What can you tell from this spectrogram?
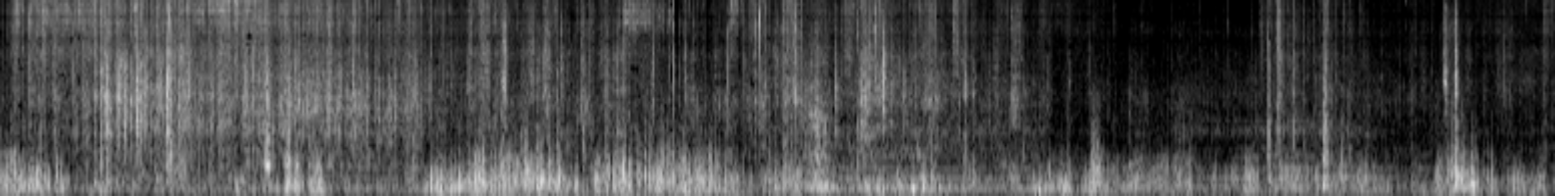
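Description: Blue crabs being shaken out of a wire crab trap onto a boat deck: rattling and scraping of wire and shells, with scattered clicks and knocks near the end.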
